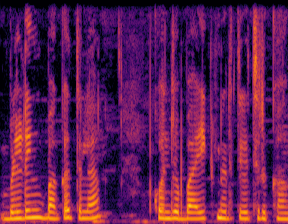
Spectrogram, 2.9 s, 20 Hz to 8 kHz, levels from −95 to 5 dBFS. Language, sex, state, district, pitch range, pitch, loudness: Tamil, female, Tamil Nadu, Kanyakumari, 220-245 Hz, 235 Hz, -17 LUFS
